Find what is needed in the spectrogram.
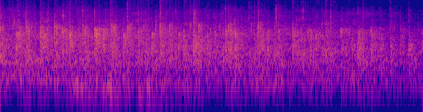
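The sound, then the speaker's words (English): An audience claps together as praise to God in a dense, continuous wash of hand claps, steady and fairly loud for about four seconds, with no voices over it. “If you believe it, give God a big hand clap of praise.”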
